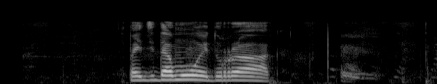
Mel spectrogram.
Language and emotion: Russian, angry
